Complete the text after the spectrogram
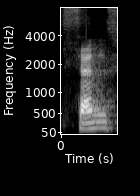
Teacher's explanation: It ends in a vowel, which means that it is automatically lenis, and we'll take the z noise.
